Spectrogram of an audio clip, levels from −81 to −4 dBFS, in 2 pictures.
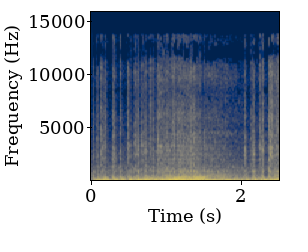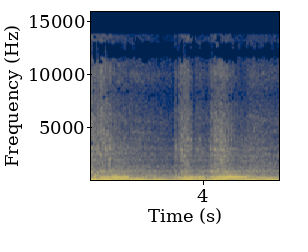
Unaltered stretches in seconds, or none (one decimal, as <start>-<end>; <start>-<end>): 0.0-5.0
